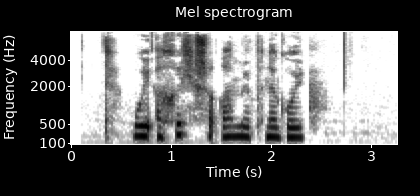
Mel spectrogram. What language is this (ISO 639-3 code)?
abk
